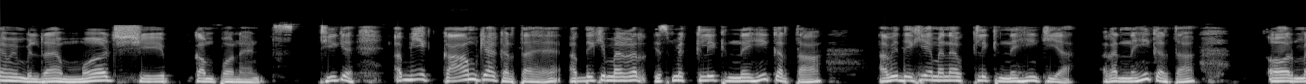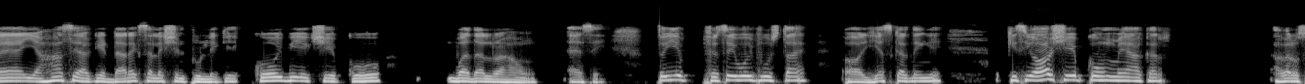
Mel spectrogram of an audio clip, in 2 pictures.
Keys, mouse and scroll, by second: 11.5 click, 21.3 click, 23.8 click.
